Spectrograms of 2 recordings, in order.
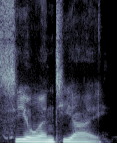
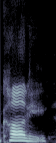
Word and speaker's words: Conti: to not pronounce it he has a t in there for a reason I didn't know that you said you said Tom conti and then you said Tom Connie well I don't know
